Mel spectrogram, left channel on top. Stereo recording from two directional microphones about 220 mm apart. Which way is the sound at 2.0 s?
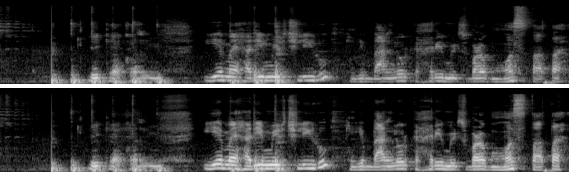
50° right (ahead or behind).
